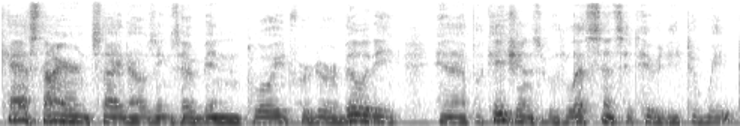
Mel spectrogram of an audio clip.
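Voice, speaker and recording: Somewhat breathy and dark with a mellow tone, a man's voice moves at a moderate pace with fairly even intonation. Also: medium pitch for a man. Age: 80s+. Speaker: retired rotary engine engineer. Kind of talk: technical presentation.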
